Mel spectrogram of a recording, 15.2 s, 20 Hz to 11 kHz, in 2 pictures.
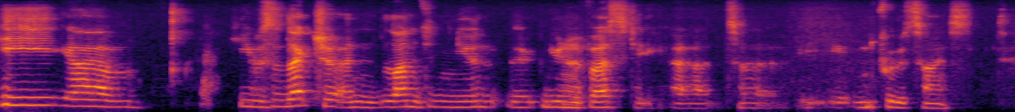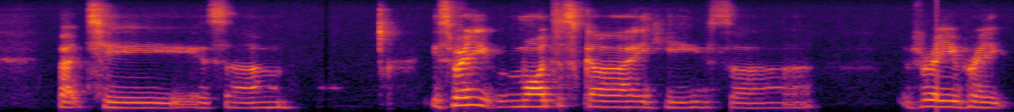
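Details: Adult woman after multiple strokes (two hemorrhagic, three ischemic, 2012–2013) who lost speech and relearned it, with a slight remaining speech impediment; residual aphasia after stroke.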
